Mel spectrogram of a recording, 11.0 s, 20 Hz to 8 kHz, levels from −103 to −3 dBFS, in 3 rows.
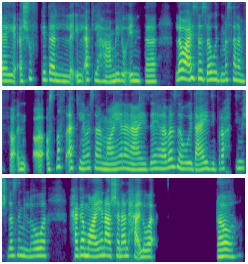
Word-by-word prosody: أ 215 - -3
أشوف 280 +6 -5
كده 260 -1 +1
ال 210 -4 -2
الأكل 235 +5 -2
هاعمله 215 +2 -3
إمتى، 205 -2 -2 0.3
لو 295 +3 +6
عايزة 295 +2 +7
أزوِد 260 -3 -1
مثلًا 255 -2 -2
في 205 0 -10
أن 205 0 -4
أ - - 0
أصناف 285 +9 -5
أكل 240 -3 +1
مثلًا 235 -1 -3
مُعيّنة 205 +3 -2
أنا 220 - -1
عايزاها، 215 +4 -2
بازوِد 225 -7 -2
عادي 205 +3 0
براحتي، 225 +3 -8
مش 240 0 -7
لازم 260 +1 -3
اللي 235 -1 -6
هو 255 +1 0 0.3
حاجة 255 +1 +3
مُعيّنة 255 +1 +6
عشان 250 -1 +3
ألحَق 250 +1 +4
الوقت. 220 +1 +1 1.0
آه. 230 0 +3
230 Hz, 180 wpm, -20 LUFS, 215-255 Hz, 1.0 s, عايزة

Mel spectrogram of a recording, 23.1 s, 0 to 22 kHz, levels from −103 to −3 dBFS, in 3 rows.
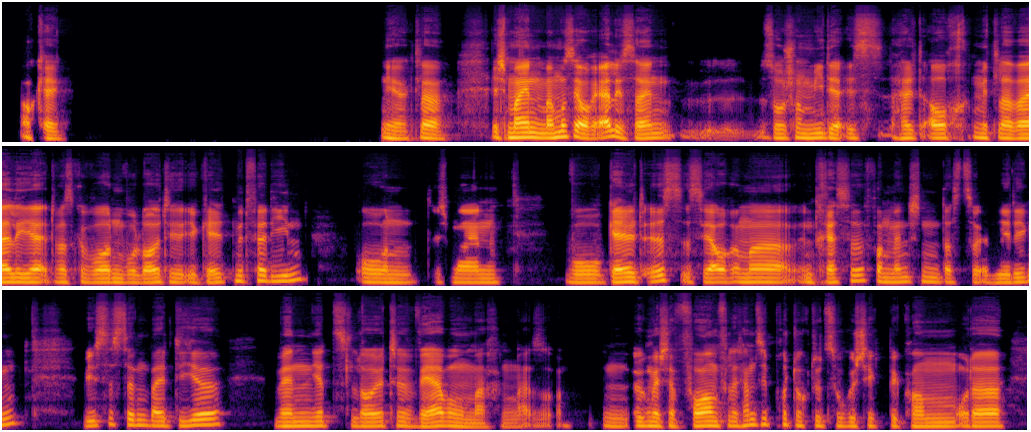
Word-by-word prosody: Okay. 105 -2 -1 2.4
Ja, 105 -4 0
klar. 105 -2 +2 0.3
Ich - - +1
meine, 140 0 +8
man 125 +1 +5
muss 160 +1 +4
ja - - +8
auch - - +6
ehrlich 150 -4 +6
sein, 120 +3 +1
äh, - - -18
Social 125 -1 -2
Media 125 0 +2
ist 120 -1 -7
halt 120 -1 -2
auch 125 +5 0
mittlerweile 120 -1 +4
ja 120 0 +5
etwas 120 -1 -6
geworden, 115 0 0
wo 110 - -2
Leute 115 +2 +1
ihr 115 - -5
Geld 115 +5 -3
mit 150 -1 -4
verdienen 155 +5 -1 0.3
und 115 -2 -3
ich 115 +1 -15
meine, 115 -1 -1 0.5
wo 110 -1 -1
Geld 120 +3 +4
ist, 155 +3 -2
ist 120 0 -9
ja 120 - +4
auch 120 +1 +2
immer 120 -1 +1
Interesse 115 +7 -2
von 160 -5 -4
Menschen, 125 +1 -5
das 115 - -6
zu - - -7
erledigen. 120 - -4 0.5
Wie 130 - -3
ist 130 +3 -7
es 170 0 -7
denn 150 -3 -2
bei 130 -1 +1
dir, 150 +7 +1 0.4
wenn 120 +1 0
jetzt 125 0 -5
Leute 120 0 -2
Werbung 115 0 +2
machen? 100 +1 -8
Also, - - -12 0.4
in 115 -3 -6
irgendwelcher 120 -2 0
Form? 125 +5 +4
Vielleicht 125 0 -6
haben 145 - -1
sie 165 - -4
Produkte 130 -6 -7
zugeschickt 115 -1 -6
bekommen, 110 +1 -3
oder 115 0 +2
120 Hz, 170 wpm, -22 LUFS, 115-130 Hz, 2.4 s, meine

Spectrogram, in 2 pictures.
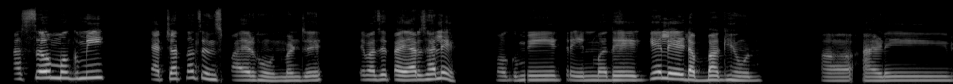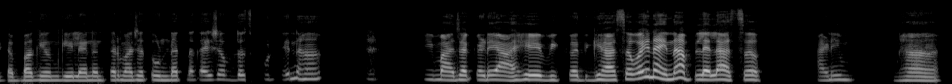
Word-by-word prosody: असं, 280 +5 +5
मग 295 -2 +1
मी 305 +2 +5 0.5
त्याच्यातनंच 260 +7 -3
इन्स्पायर 200 -5 -2
होऊन, 175 -3 -3
म्हणजे 180 +2 -3 0.4
ते 215 - -11
माझे 215 +1 -1
तयार 205 -1 +5
झाले. 240 +3 +2 0.4
मग 190 0 -11
मी 205 0 -1
ट्रेनमध्ये 195 0 -1
गेले, 270 -4 +6
डब्बा 205 -2 +3
घेऊन 190 -3 -4 0.6
अ - - -10 0.4
आणि 185 +1 -5
डब्बा 180 +1 -2
घेऊन 190 0 -4
गेल्यानंतर 190 +1 -3
माझ्या 200 0 -2
तोंडातनं 200 0 -4
काही 205 0 -3
शब्दच 220 -1 -8
फुटेना 240 +3 -7 1.1
की 225 -1 -12
माझ्याकडे 210 0 0
आहे, 210 +2 +3
विकत 200 0 -5
घ्या. 205 0 +4
सवय 275 +7 +4
नाही 320 -7 +7
ना 265 +6 +6
आपल्याला 220 -3 +5
असं 210 +1 0 0.6
आणि 195 +3 -7 0.6
हां. 185 -2 -1
205 Hz, 125 wpm, -29 LUFS, 190-225 Hz, 1.1 s, नाही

